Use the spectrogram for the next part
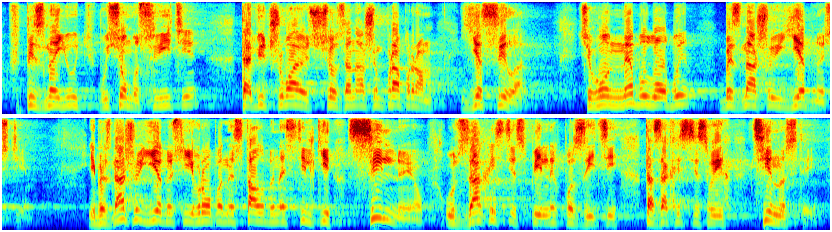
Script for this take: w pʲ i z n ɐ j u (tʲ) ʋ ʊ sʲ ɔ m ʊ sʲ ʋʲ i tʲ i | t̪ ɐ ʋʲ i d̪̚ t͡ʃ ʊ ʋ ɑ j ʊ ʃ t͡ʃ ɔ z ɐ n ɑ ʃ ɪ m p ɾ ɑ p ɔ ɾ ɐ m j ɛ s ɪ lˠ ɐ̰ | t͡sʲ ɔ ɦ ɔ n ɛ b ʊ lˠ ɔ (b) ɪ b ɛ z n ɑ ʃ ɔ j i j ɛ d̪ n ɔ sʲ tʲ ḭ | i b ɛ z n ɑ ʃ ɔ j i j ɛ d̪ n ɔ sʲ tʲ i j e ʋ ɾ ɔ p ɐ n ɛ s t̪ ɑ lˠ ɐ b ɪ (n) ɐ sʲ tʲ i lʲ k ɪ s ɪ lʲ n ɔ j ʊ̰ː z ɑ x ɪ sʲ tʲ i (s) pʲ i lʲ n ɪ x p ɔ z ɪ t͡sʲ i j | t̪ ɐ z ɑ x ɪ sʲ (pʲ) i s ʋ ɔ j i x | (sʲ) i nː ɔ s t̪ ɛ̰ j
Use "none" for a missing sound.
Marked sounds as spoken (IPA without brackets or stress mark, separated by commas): tʲ, b, n, s, tʲ, t͡sʲ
